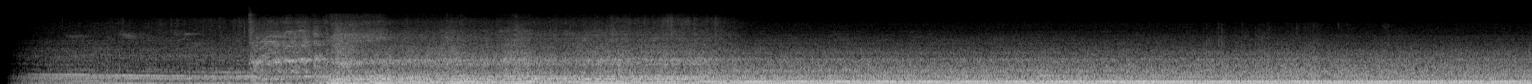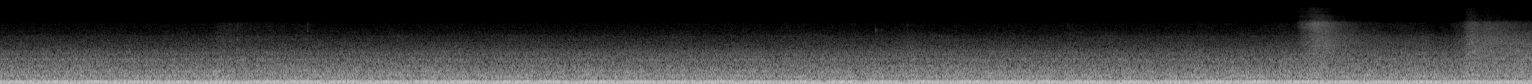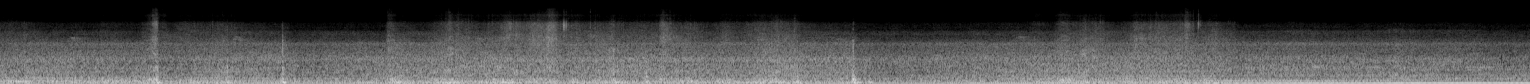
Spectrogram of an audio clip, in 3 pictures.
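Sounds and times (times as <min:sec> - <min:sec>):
tractor engine running: 0:00.2 - 0:28.3, 0:28.9 - 0:45.9
short hisses: 0:28.3 - 0:29.2, 0:29.9 - 0:30.8.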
